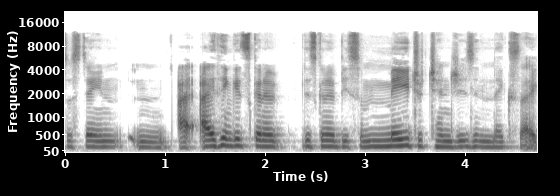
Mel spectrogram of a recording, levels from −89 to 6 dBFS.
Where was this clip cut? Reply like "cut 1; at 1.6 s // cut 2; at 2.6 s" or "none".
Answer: cut 1; at 1.0 s

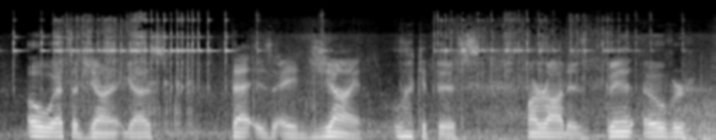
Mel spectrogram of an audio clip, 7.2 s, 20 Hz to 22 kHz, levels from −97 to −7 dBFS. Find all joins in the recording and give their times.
none

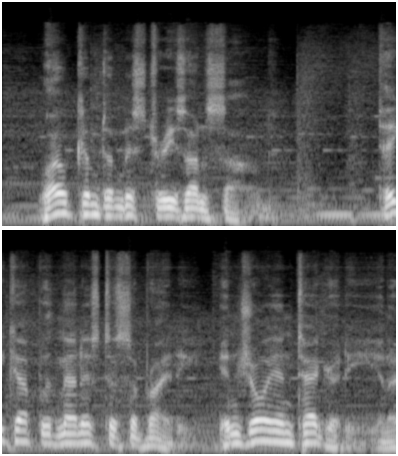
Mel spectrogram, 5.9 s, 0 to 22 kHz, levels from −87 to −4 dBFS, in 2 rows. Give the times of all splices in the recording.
cut 1; at 4.7 s

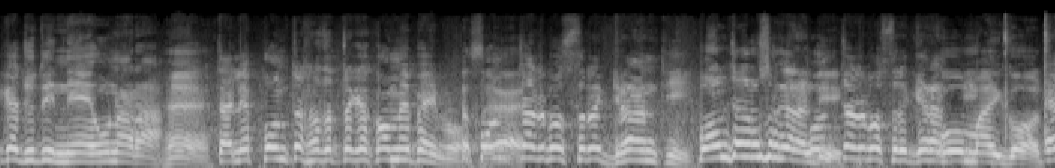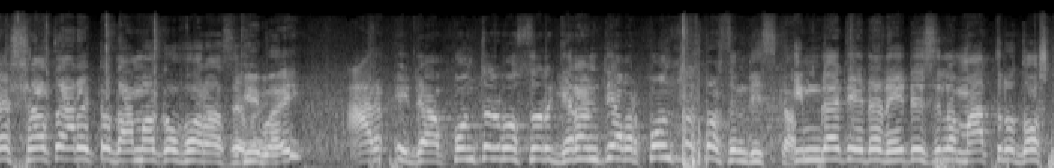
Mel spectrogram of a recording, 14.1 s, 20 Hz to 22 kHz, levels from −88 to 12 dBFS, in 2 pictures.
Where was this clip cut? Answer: cut 1; at 3.1 s // cut 2; at 12.3 s

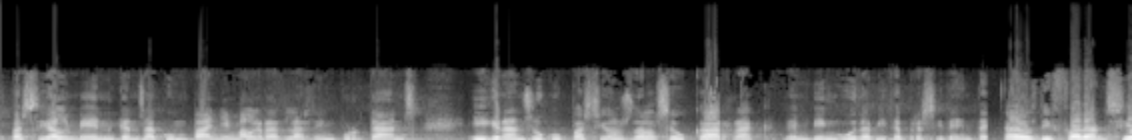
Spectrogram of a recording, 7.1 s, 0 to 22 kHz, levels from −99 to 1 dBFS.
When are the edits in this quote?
none

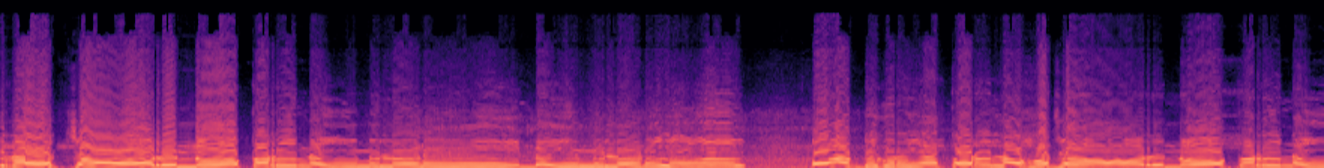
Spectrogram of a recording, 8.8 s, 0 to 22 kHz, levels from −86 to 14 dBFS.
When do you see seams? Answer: none

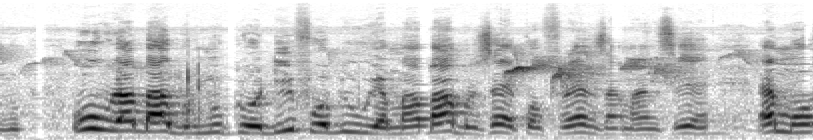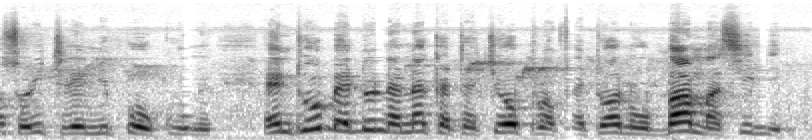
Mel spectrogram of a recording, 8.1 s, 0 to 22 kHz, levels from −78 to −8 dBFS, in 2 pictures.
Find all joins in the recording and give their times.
none

